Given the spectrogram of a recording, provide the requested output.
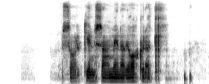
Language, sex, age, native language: Icelandic, male, 20-29, Icelandic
